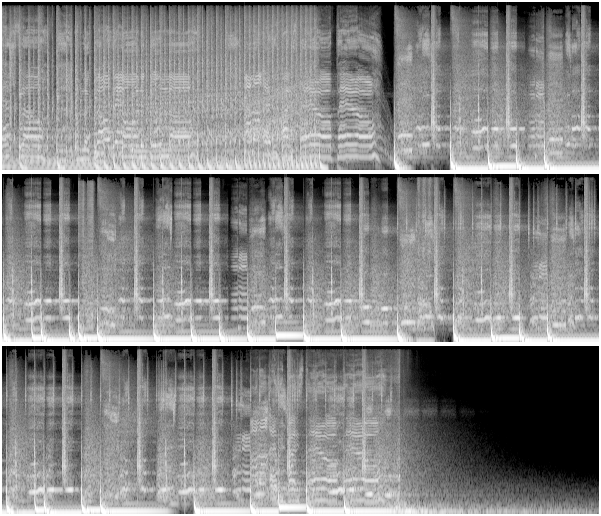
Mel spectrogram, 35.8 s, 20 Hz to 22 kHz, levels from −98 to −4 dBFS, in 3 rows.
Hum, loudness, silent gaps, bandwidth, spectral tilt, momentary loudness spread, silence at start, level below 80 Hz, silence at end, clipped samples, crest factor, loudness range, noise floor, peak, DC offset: none; -11 LUFS; none; over 20 kHz; -4.5 dB/octave; 7 LU; 0 s; -12 dBFS; 1.45 s; 0.1%; 10 dB; 4 LU; -39 dBFS; 0 dBFS; under 0.1%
